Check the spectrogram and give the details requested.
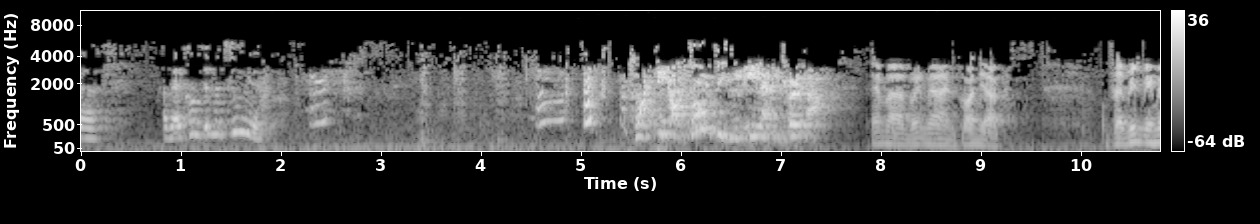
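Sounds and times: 
speech: 0.0s - 2.4s, 5.5s - 9.4s, 10.2s - 10.7s
dog whimpering: 1.9s - 3.0s, 3.6s - 5.8s.

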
